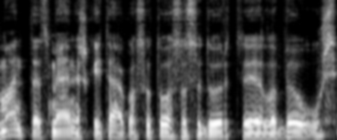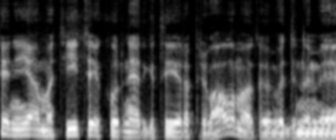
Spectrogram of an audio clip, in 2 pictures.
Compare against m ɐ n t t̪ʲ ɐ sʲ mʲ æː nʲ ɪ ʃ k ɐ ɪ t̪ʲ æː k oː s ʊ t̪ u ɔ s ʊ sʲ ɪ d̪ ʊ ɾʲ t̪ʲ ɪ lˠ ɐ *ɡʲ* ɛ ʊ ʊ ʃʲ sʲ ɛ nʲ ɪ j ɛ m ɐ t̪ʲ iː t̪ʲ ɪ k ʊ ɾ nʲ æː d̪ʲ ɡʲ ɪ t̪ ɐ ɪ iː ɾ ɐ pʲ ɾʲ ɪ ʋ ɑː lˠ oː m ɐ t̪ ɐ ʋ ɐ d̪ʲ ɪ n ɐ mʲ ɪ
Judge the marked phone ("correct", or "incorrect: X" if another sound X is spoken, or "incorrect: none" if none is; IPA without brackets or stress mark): incorrect: bʲ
